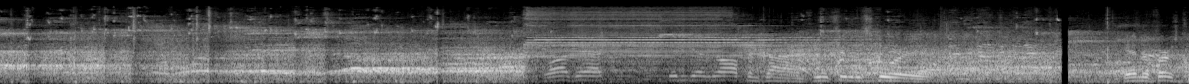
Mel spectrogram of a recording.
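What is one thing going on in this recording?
Players and spectators shout and call out in a large echoing hall.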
